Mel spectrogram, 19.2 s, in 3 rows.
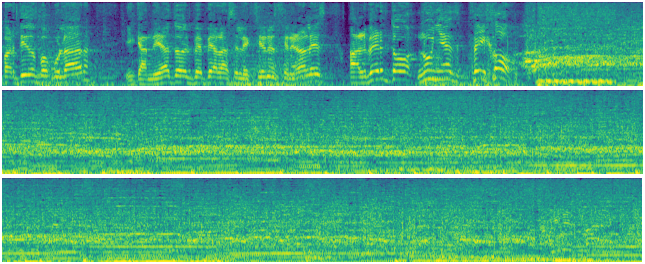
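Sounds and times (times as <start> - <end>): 
speech: 0.0 - 6.0
studio audience cheering and chanting: 5.2 - 19.2.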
